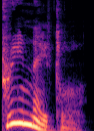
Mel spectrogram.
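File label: "prenatal", British English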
